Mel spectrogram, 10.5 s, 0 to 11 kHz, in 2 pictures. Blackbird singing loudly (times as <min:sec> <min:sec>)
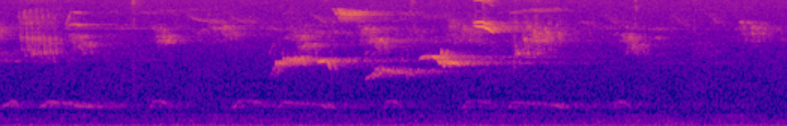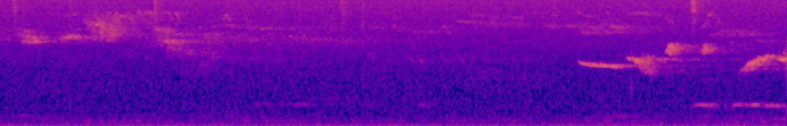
0:00.0 0:03.8, 0:09.1 0:10.4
